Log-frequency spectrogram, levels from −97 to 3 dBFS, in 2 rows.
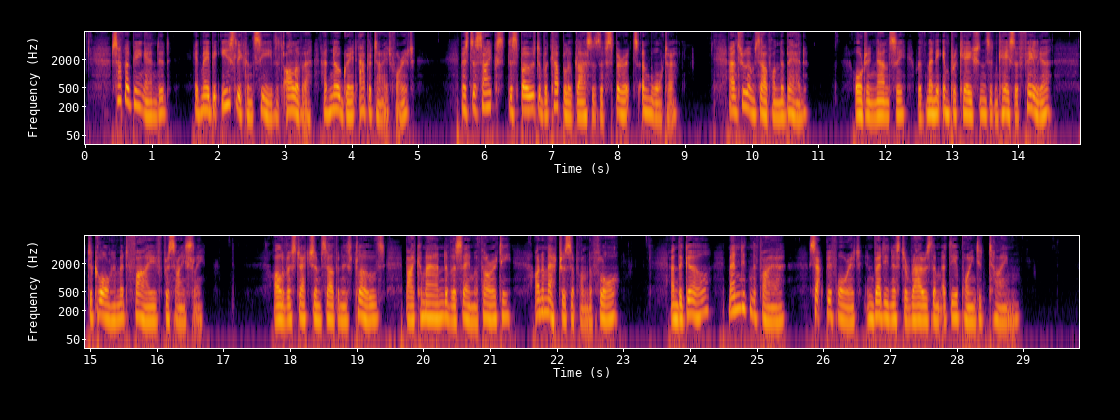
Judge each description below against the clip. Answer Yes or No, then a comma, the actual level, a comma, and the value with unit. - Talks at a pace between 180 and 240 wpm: No, average, 165 wpm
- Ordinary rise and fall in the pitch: Yes, average, 3.5 semitones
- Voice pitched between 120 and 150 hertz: Yes, low, 135 Hz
